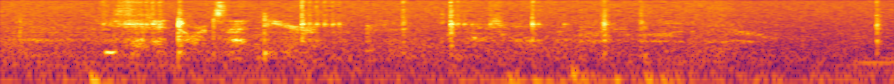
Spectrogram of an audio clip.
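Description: Faint whispering, with a few soft clicks mixed in.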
